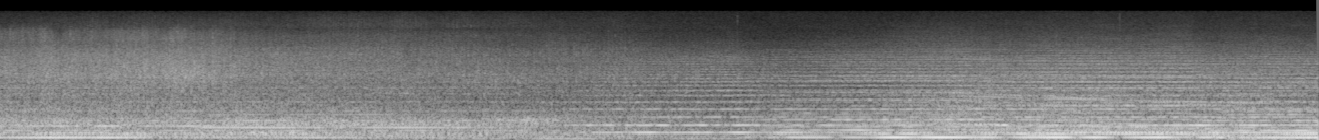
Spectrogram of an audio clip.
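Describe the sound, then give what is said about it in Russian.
An aircraft's engines drone as the plane approaches along the runway at an airfield: a steady, low harmonic hum that swells somewhat louder toward the end, with no voices. “По взлетно-посадочной полосе приближается самолет.”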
